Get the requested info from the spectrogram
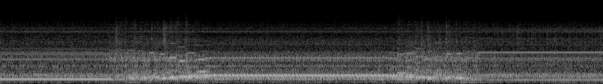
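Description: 3D printer's stepper motors whining while the nozzle traces the walls of a small spiral-vase print. The pitch holds steady for a second or two, then warbles briefly and settles on a new tone with each change of move.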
